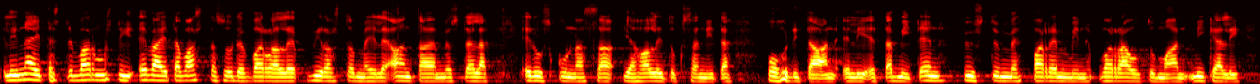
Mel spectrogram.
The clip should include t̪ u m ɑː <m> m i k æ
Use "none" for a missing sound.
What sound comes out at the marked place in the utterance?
n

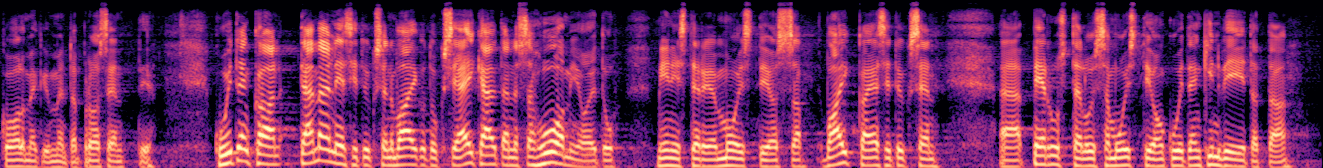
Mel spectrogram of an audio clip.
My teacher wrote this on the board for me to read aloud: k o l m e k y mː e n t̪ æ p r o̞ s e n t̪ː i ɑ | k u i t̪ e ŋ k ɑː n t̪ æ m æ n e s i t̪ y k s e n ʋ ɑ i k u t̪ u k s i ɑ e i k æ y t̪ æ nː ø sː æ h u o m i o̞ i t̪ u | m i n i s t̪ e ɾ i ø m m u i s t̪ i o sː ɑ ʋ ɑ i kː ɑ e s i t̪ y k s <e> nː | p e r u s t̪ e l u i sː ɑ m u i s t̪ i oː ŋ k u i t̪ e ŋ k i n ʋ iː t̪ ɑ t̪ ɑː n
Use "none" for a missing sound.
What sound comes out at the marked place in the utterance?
e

